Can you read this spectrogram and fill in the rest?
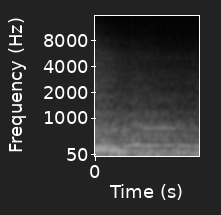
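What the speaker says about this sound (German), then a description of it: "Zum Beispiel dieses abfahrende Motorrad hier." A motorcycle engine revs and pulls away, a loud steady drone with a slight pitch shift across one second, heard alone.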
